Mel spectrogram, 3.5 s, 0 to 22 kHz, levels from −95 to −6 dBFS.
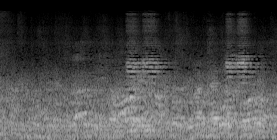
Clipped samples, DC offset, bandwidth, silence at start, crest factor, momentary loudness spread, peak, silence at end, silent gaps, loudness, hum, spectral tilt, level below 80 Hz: under 0.1%; under 0.1%; 16 kHz; 0 s; 14 dB; 7 LU; -20 dBFS; 0 s; none; -34 LUFS; none; -6 dB/octave; -52 dBFS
